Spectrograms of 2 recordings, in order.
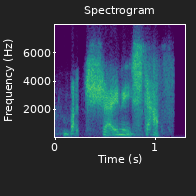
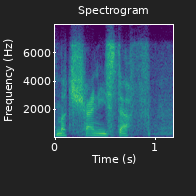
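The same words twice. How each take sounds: First: It is said in a put-on goblin voice. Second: It is said in his normal voice.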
